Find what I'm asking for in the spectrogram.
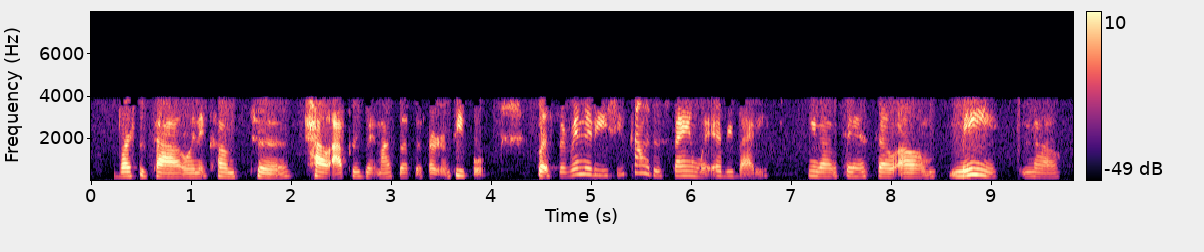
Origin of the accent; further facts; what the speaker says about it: Atlanta, Georgia, United States; also born or lived in Florida; I was born in Florida, raised in Atlanta, and I have a lot of other stuff in me, but raised in Atlanta.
